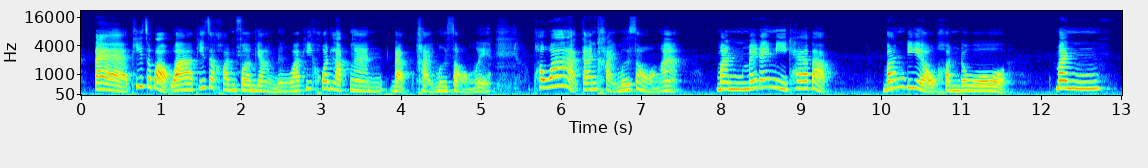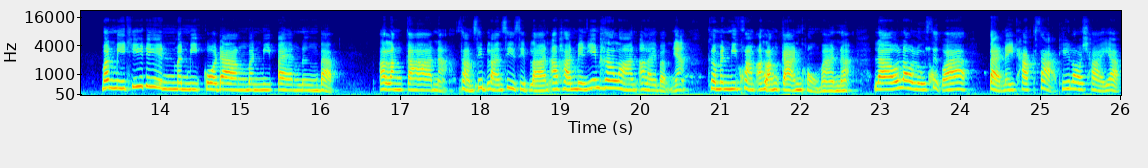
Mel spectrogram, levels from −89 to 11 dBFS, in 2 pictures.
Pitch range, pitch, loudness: 250-330 Hz, 285 Hz, -21 LUFS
